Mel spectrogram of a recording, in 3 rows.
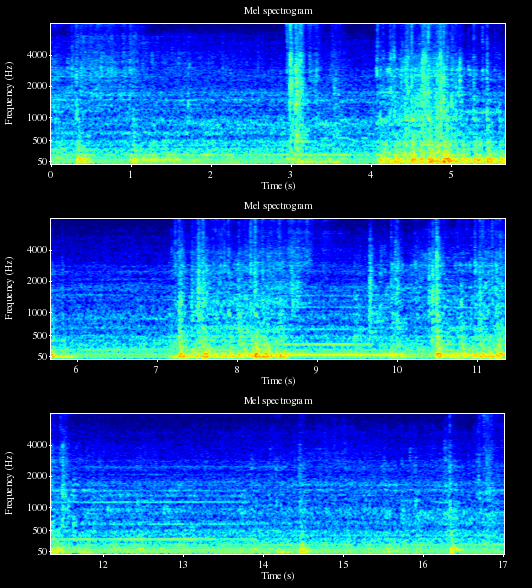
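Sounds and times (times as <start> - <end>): excavator diesel engine running: 0.0 - 17.0
knocks and scrapes: 0.2 - 1.5, 7.2 - 11.8.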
